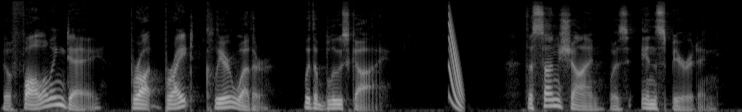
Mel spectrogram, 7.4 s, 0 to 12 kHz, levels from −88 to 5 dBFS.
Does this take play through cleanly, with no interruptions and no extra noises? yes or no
no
